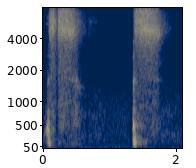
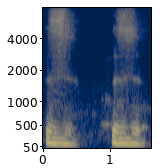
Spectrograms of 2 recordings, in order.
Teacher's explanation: while pronouncing s, you find that there is no vibration, and while pronouncing z, there's a vibration.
